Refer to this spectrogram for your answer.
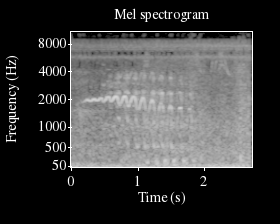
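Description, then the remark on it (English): A horse plowing land neighs once in a long, wavering whinny that rises and trembles before fading, over a low outdoor rumble. “Through a window, Marty peers at a horse and Clark plowing land.”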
